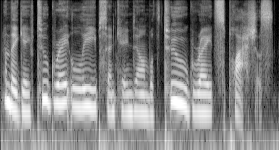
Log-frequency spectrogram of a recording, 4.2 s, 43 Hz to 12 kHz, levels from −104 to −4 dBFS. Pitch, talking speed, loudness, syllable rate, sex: 205 Hz, 185 wpm, -15 LUFS, 3.5 syllables/s, female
